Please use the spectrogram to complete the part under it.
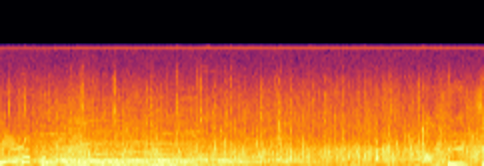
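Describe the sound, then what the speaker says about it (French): TV game show studio audience applauding, a full burst of clapping and some cheering, with a host's voice speaking over it. "On l'applaudit."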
